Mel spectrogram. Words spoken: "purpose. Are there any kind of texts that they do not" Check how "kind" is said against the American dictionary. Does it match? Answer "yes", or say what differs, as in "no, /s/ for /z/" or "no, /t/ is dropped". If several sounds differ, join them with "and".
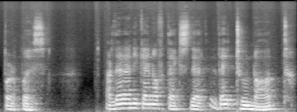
yes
